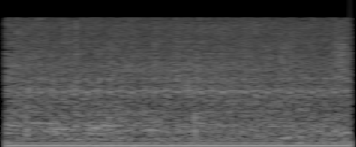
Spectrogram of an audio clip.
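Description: Steady low hum of an idling engine, unchanging throughout, over faint outdoor background noise.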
